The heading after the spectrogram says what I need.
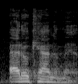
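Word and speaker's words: aducanumab: to be able to pronounce it so it's pronounced adoc canap adoc canap yes yeah and so there's hope for that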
